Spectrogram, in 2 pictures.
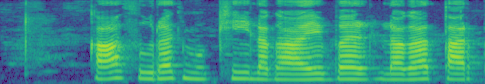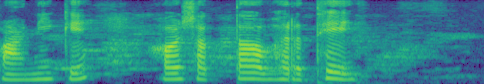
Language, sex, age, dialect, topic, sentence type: Chhattisgarhi, female, 25-30, Central, agriculture, question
